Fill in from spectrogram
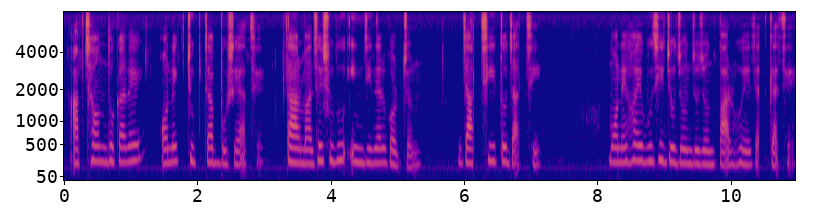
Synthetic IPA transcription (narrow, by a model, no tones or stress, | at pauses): a̰pt͡ɕʰaɔnd̪ʱokaɾe | ɔnekt͡ɕupt͡ɕap̚boʃea̰t͡ɕʰḛ | t̪aɾmad͡ʑʱeʃud̪ʱuʔind͡ʑineɾɡɔɾd͡ʑon | d͡ʑatːɕʰit̪od͡ʑa̰tːɕʰi | moneɦɔebud͡ʑʱid͡ʑod͡ʑond͡ʑod͡ʑonpa̰ɾɦoeɡɛ̰t͡ɕʰḛ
